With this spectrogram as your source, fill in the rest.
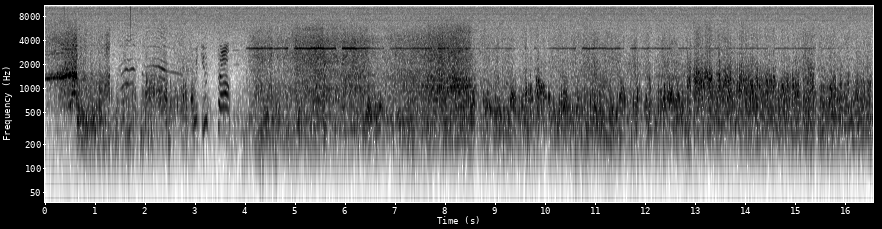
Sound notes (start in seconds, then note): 1.4 child crying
